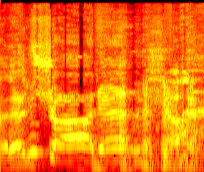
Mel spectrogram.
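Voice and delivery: high, loud shout through laughter; retold calling out. Stuck in the broken table calling out, mock yell.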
